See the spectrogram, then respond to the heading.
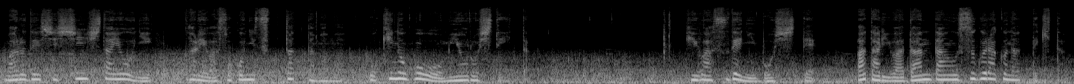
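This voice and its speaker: A woman's voice: on the high side, noisy background. A woman narrating a radio drama as a scripted, dramatic story.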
